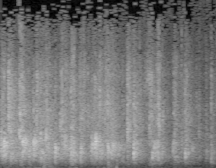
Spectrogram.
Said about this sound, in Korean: 박수로 환영해 주십시오.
